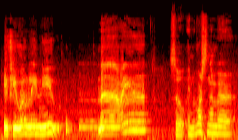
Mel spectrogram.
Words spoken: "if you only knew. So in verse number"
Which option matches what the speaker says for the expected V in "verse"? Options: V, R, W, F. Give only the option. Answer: W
